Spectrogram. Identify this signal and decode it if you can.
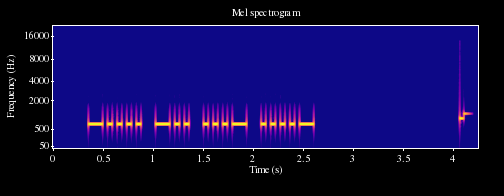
Morse code, heard as a keyed tone, about 25 wpm, 700 Hz. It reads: 6DV4
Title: All Cut Numbers - 4-Digit 25wpm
